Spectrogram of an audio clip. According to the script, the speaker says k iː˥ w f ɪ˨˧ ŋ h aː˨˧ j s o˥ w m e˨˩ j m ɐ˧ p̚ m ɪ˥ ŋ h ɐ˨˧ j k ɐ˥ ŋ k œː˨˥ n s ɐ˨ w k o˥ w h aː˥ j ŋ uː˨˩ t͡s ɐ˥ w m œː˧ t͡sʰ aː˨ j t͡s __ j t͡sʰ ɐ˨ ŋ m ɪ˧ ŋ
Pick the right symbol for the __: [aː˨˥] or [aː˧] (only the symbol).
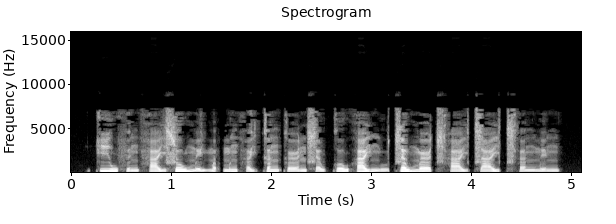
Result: aː˨˥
